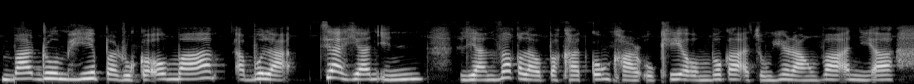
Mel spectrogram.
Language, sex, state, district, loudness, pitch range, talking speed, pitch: Mizo, female, Mizoram, Aizawl, -15 LUFS, 210-250 Hz, 175 wpm, 230 Hz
